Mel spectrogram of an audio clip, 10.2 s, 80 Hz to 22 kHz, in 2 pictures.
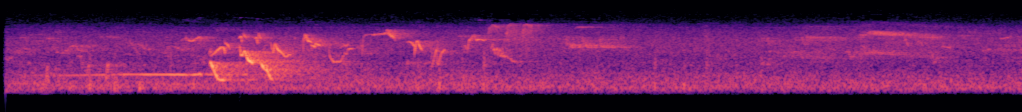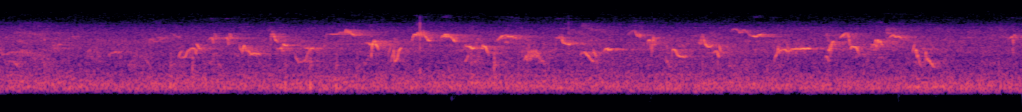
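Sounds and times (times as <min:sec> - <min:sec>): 
small birds twittering: 0:00.2 - 0:10.2.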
